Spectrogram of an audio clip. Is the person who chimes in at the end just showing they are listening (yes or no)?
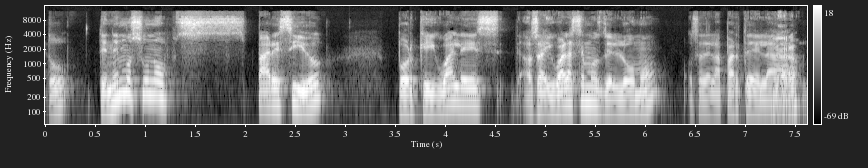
yes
